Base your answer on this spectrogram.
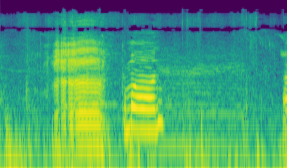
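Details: Zwartbles sheep on a regenerative farm in County Kilkenny, Ireland, with the flock moving to fresh pasture for late afternoon grazing; two harmonic bleats, the first long and wavering, the second shorter, with a man calling "come on girl" around them.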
